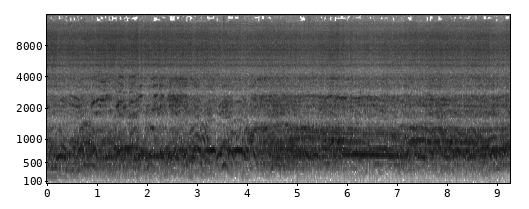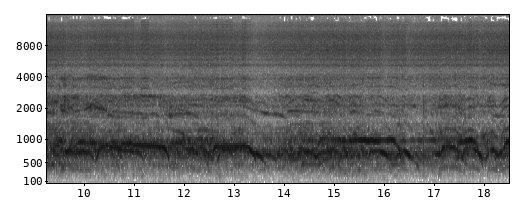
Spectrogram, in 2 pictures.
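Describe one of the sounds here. A crowd shouts and cheers loudly throughout.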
